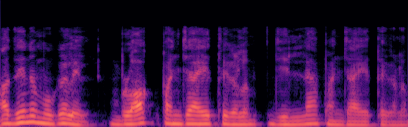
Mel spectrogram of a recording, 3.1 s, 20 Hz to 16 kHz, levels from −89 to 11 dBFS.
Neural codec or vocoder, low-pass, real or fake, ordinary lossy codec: codec, 16 kHz, 16 kbps, FreqCodec, smaller model; 7.2 kHz; fake; none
